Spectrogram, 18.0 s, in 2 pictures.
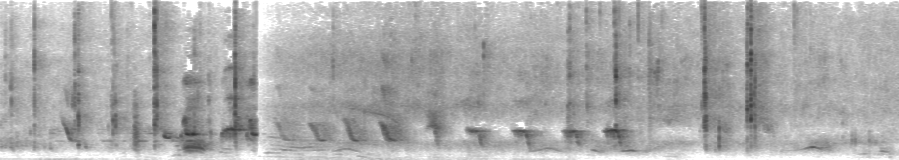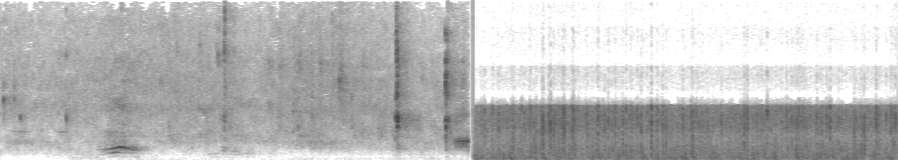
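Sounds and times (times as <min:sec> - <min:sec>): person eating chicken by hand: 0:00.0 - 0:02.4
small bird chirping: 0:00.4 - 0:13.7.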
